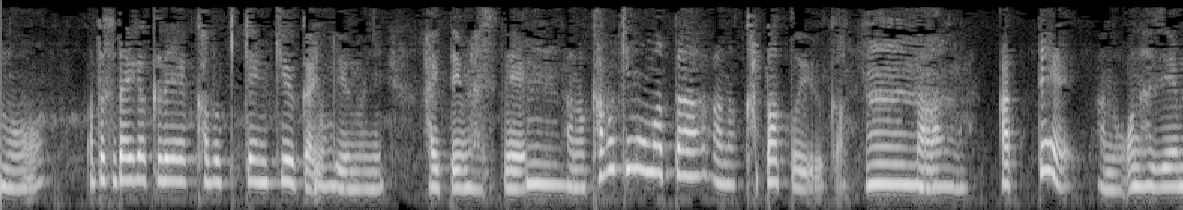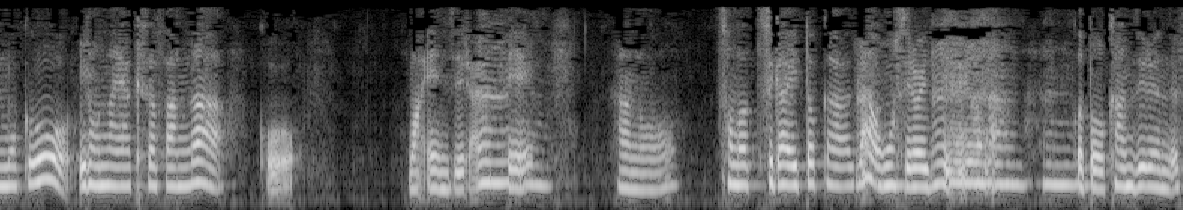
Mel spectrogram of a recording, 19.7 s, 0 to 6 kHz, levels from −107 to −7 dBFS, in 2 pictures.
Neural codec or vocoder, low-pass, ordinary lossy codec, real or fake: codec, 16 kHz, 4.8 kbps, FACodec; 5.4 kHz; MP3, 24 kbps; fake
